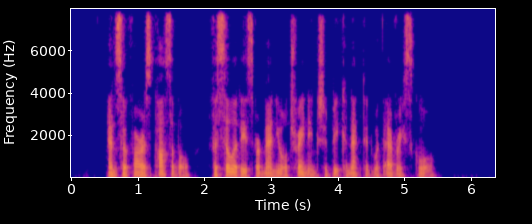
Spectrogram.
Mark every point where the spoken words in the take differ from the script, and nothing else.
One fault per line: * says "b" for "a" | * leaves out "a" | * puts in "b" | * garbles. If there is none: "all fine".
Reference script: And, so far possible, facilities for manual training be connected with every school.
* puts in "as"
* puts in "should"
